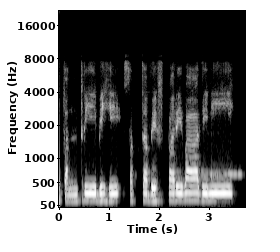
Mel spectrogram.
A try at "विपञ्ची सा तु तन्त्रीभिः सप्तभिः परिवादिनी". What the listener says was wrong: We have to combine the two padas and one line because you broke at tantribhi.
